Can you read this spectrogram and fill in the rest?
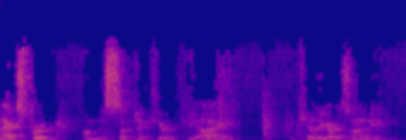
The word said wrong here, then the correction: Arzano: If I pronounced it correctly, Arzano, Achille Arzano.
